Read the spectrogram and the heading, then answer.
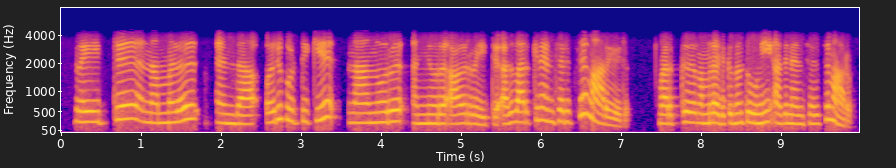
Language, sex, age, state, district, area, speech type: Malayalam, female, 18-30, Kerala, Wayanad, rural, conversation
